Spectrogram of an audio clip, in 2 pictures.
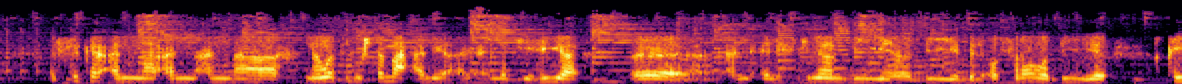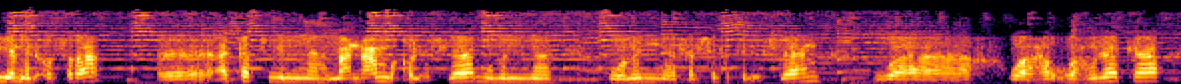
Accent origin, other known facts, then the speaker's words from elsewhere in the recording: France; فرنسي من أصل تونسي.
